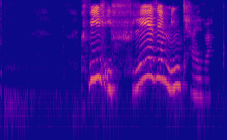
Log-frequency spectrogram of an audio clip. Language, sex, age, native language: Icelandic, female, 7, Icelandic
